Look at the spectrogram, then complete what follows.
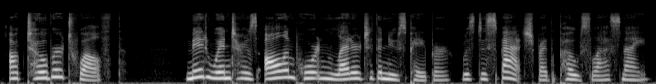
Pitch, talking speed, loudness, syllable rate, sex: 250 Hz, 135 wpm, -17 LUFS, 4.8 syllables/s, female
